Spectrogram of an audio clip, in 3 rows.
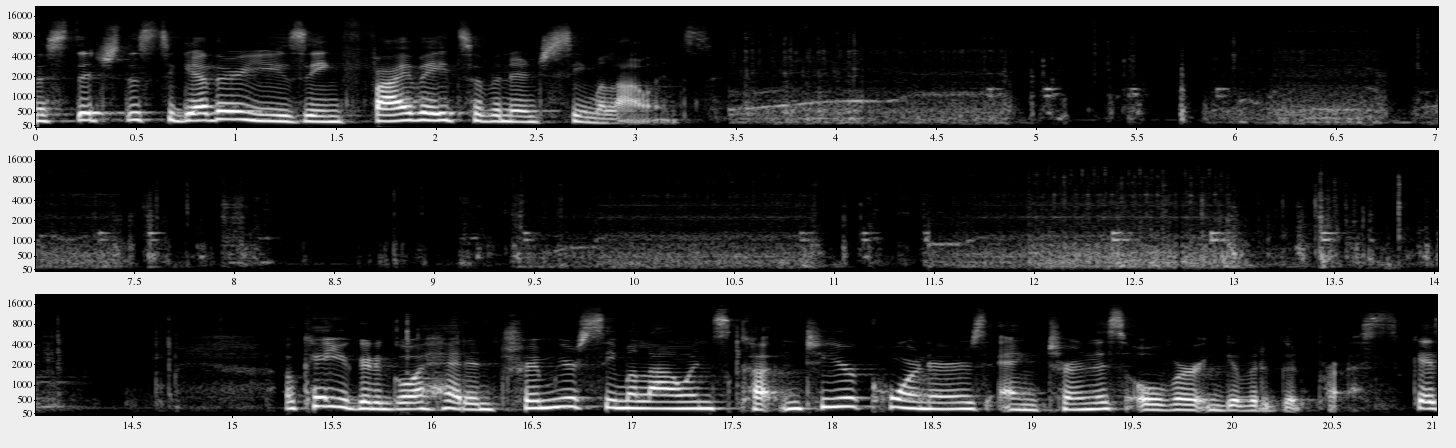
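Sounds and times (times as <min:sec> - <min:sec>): sewing machine stitching: 0:03.4 - 0:14.3.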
